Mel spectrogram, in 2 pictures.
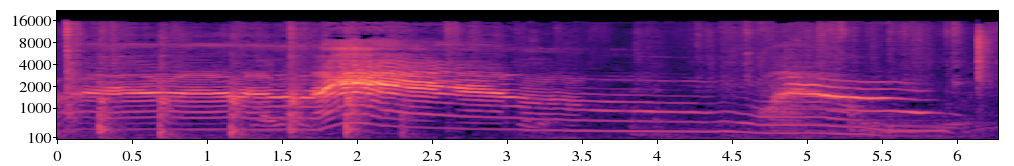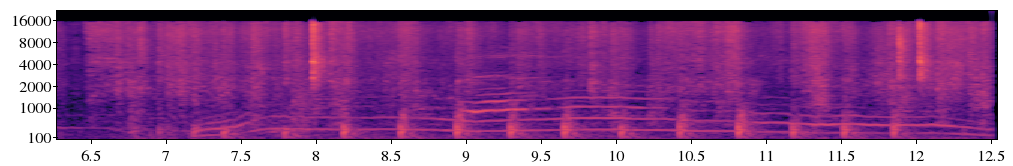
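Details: Domestic cats yowling in the moments before a fight: long, drawn-out wailing tones that swell and rise sharply to a high whine, then sink into lower moaning, with a steady ticking beat running underneath in the latter half.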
